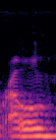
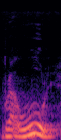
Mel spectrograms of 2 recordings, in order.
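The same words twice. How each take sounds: First: "Raúl" squashed into one syllable, "rowl". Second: "Raúl" in two syllables, stressed on the ú. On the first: Teacher shows what we don't want, "Raúl" in one syllable. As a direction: say "Raúl" as one glide, stress on the a. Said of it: "we obviously don't want". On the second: Teacher gives the wanted name, "Raúl" in two syllables. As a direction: break "Raúl" apart as ra-OOL. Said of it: "We want". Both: Shown as a demonstration.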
